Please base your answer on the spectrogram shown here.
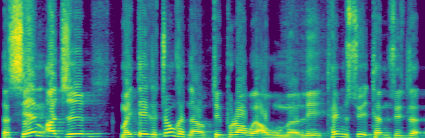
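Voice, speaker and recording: A man speaking at length as a talk show guest, giving long animated explanations with rising emphasis. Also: high voice, fairly quick. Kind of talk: conversational discussion.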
